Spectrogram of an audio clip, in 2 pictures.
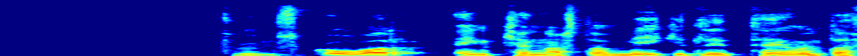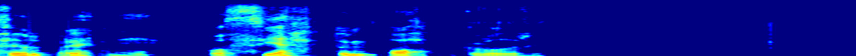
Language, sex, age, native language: Icelandic, male, 50-59, Icelandic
